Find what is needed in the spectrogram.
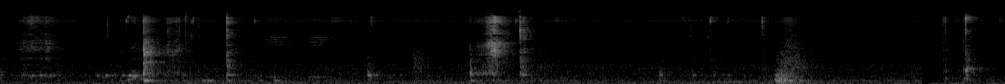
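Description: Steel spoon clinking and scraping against a steel pot while scooping soft boiled mango pieces into a mixer jar: a few separate sharp knocks, the loudest about five seconds in.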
